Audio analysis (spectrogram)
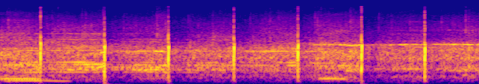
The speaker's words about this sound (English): Yeah, just stand up and give Abby a round of applause.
